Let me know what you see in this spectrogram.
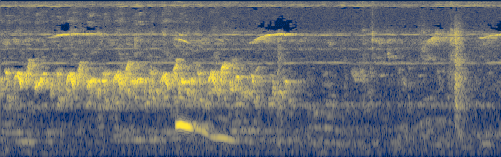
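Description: Birds twittering in a rapid run of chirps for about three seconds, with one louder falling call about two seconds in.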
